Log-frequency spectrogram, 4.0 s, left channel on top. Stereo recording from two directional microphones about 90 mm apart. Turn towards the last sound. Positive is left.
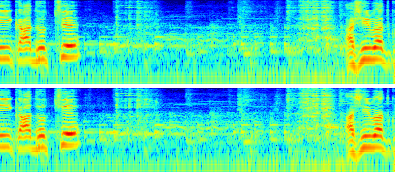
turn(degrees=60)  # may be behind; listen again after turning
